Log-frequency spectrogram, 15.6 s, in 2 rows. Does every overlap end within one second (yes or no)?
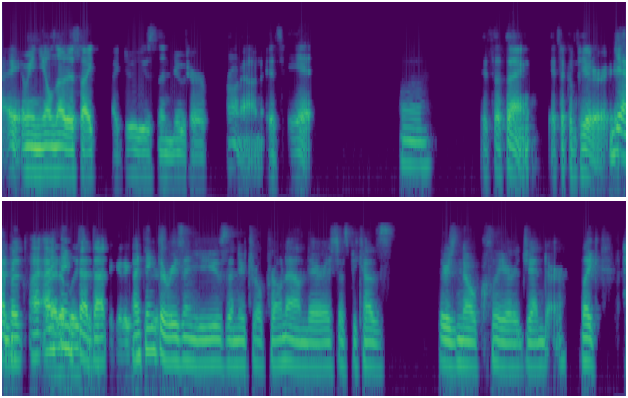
no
